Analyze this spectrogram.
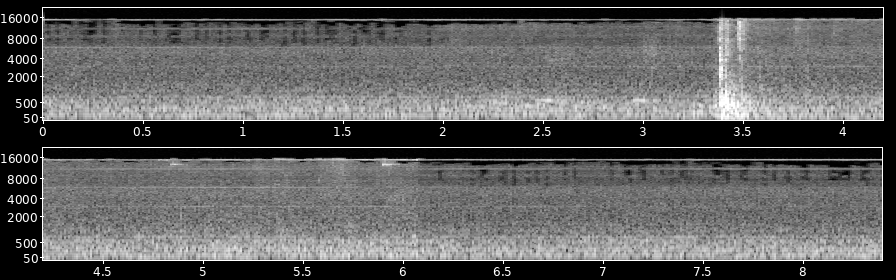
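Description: A train hums steadily.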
